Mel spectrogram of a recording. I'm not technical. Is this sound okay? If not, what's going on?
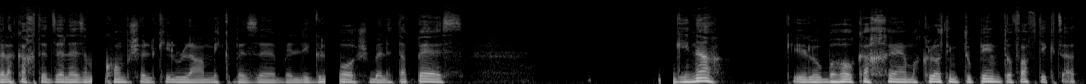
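No. The speech cuts out three times, briefly going silent from 0.92 to 1.13 s, 3.25 to 3.43 s and 6.60 to 6.76 s, then picks up again slightly further along, so a short piece is skipped each time. This is most likely a Bluetooth dropout: bits of the audio reached the wireless headphones too late and were thrown away, leaving a gap until fresh audio arrived.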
